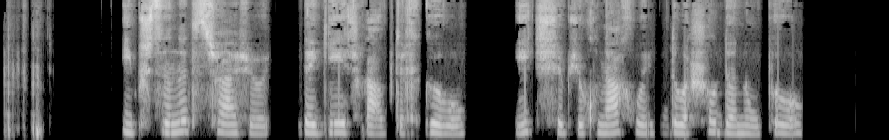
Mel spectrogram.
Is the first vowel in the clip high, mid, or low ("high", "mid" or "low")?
high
